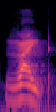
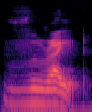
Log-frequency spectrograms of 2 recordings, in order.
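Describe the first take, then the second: First: The word starts with an r sound. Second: The word starts with a w sound. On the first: The speaker calls it right. "W is silent here. We say right" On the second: The speaker calls it wrong. "not right"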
